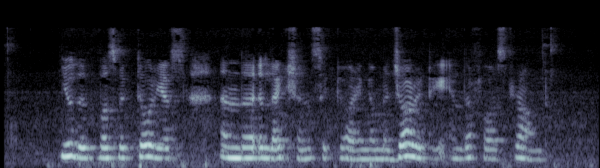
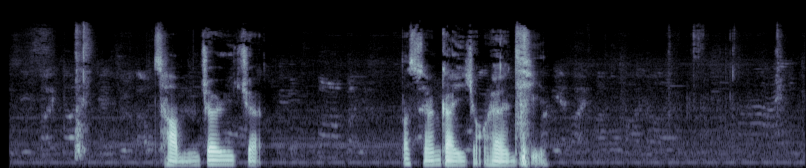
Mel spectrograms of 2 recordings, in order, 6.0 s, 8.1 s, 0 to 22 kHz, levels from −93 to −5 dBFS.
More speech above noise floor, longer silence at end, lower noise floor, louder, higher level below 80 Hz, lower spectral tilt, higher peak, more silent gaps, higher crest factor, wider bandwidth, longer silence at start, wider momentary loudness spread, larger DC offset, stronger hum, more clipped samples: second, 27 dB vs 34 dB; second, 0.05 s vs 0.25 s; about the same, -57 dBFS vs -56 dBFS; second, -30 LUFS vs -24 LUFS; first, -56 dBFS vs -62 dBFS; about the same, -5 dB/octave vs -4.5 dB/octave; second, -12 dBFS vs -2 dBFS; neither; second, 18 dB vs 26 dB; about the same, 11.5 kHz vs 12.5 kHz; second, 0.45 s vs 0.7 s; second, 11 LU vs 15 LU; neither; neither; neither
